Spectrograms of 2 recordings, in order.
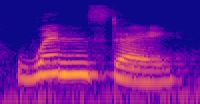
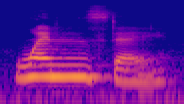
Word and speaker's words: Wednesday: that's the silent c so what about the letter d yep it can be silent too wednesday handsome sandwich so i'm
